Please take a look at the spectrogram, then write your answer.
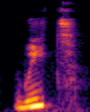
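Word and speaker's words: huit: Wheat. The H is silent. Wheat.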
